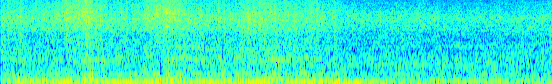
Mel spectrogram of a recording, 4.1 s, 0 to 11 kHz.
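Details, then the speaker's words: 1953 Pontiac Chieftain with 12-volt system, in neutral, briefly warmed up (wanted to die off throttle): brief rev then steady, even low idle, no misses or knocks; generator charging 11.3 V at idle. Normal idle. "there we go she's running she's happy"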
